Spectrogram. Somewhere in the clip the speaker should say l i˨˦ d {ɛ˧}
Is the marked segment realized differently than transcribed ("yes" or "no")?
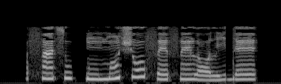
yes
